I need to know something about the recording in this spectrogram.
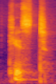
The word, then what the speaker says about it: kissed: This is not pronounced kiss it. How do you pronounce it? Kissed.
